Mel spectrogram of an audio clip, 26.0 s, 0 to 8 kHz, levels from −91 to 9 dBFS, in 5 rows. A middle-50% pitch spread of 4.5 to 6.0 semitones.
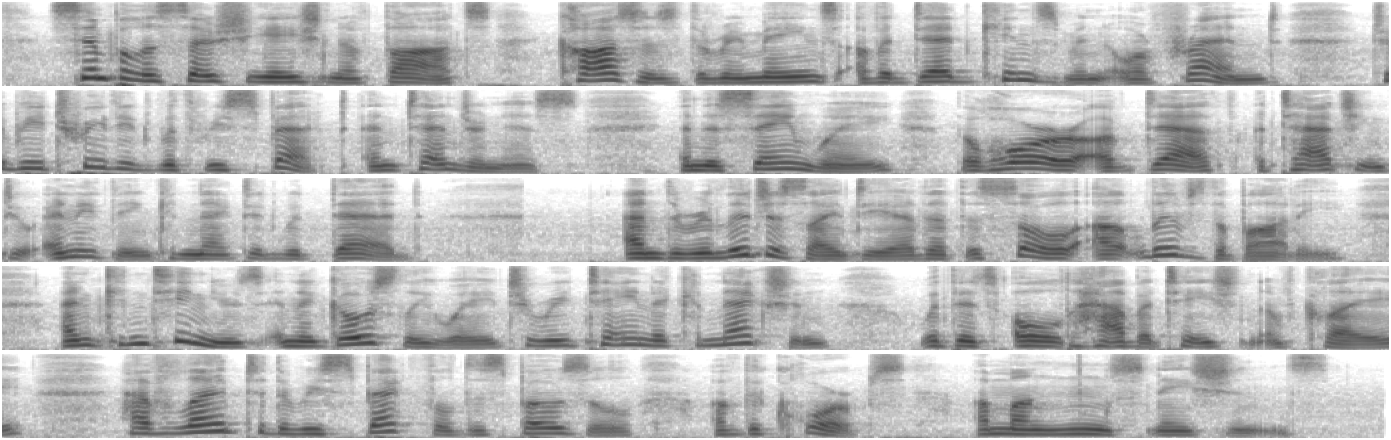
Yes: average, 5.2 semitones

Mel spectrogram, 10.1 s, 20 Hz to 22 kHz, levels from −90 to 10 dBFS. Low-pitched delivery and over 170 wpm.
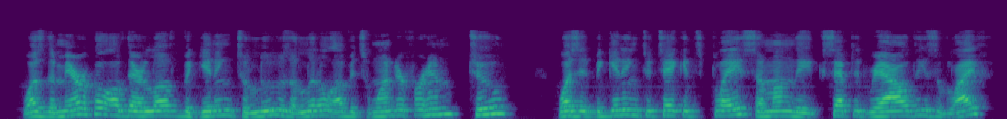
No: medium, 160 Hz; average, 180 wpm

